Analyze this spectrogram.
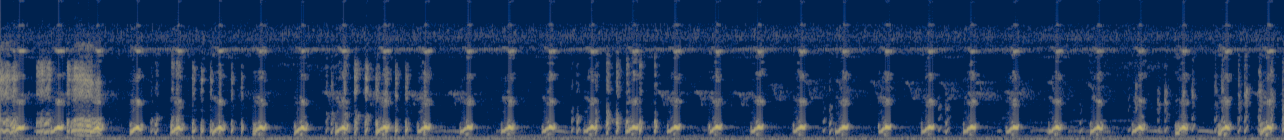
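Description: White-breasted waterhen calling: a brief jumble of harsher calls at the start, then a steady, even series of short 'kruak' notes, about three a second.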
